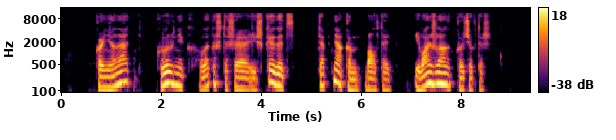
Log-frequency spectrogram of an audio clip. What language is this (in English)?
Western Mari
